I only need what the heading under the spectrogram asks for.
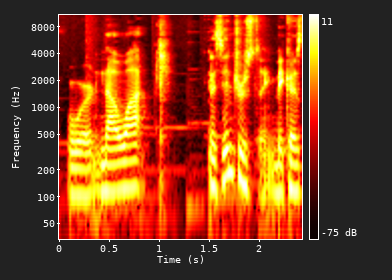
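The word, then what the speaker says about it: Nahuatl: So, the the pronunciation for nawat is interesting because the TL is not actually a TL sound. There's just no direct there's no direct translation for that sound in English or Spanish, which is super funny.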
